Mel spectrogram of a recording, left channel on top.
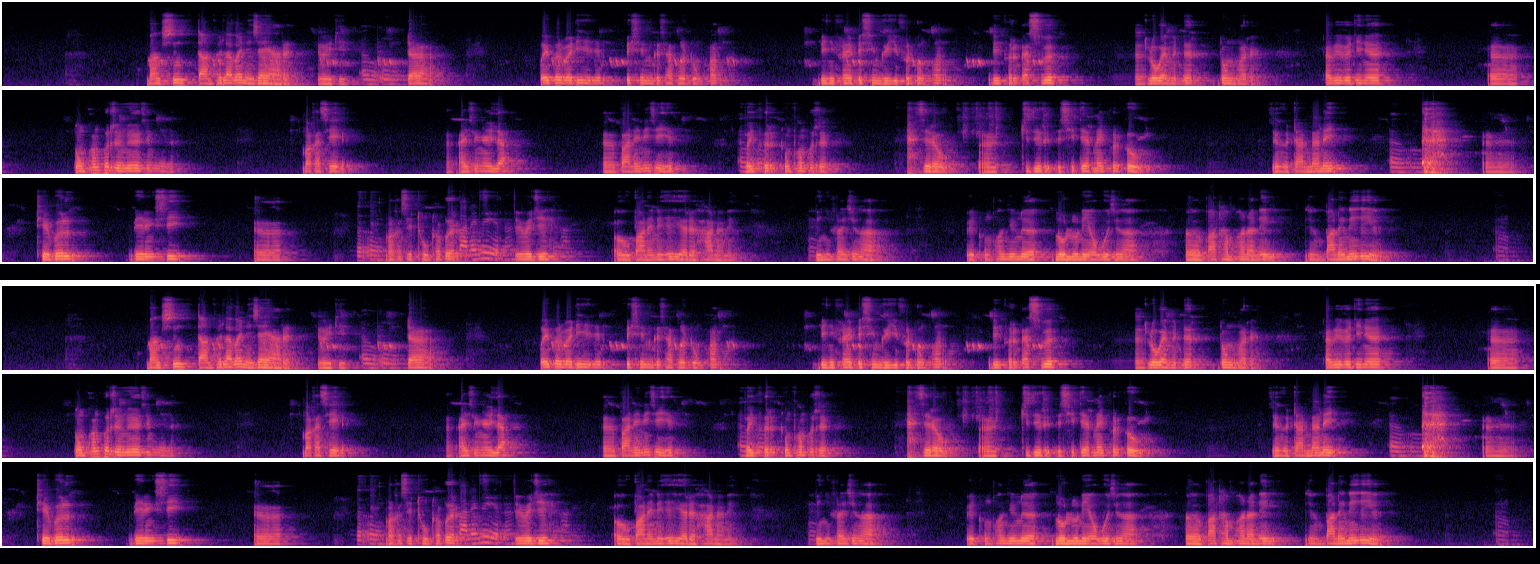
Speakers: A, on the right (about 30°); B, on the right (about 75°).
A: बांसिन दानफायलाबायनाय जाया आरो बेबायदि
B: औ
A: दा
B: औ
A: बैफोरबायदि जे बेसेन गोसाफोर दं दंफां बेनिफ्राय बेसेन गैयिफोर दंफां बेफोर गासिबो लगायमोन्देर दं आरो दा बेबायदिनो ओ दंफांफोरजोंनो जोङो माखासे आइजें आयला बानायनाय जायो
B: औ ओ
A: बैफोर
B: औ ओ
A: दंफांफोरजों जेराव गिदिर एसे देरनायफोरखौ जोङो दाननानै
B: औ औ
A: <unintelligible> टेबोल बेरेंसि ओ
B: औ
A: माखासे थौथाफोर
B: बानाय जायो आरोना
A: बेबायदि
B: ओ
A: औ बानायनाय जायो आरो हानानै
B: उम
A: बेनिफ्राय जोंहा बे दंफांजोंनो न' लुनायावबो जोंहा ओ बाथाम हानानै जों बानायनाय जायो
B: औ औ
